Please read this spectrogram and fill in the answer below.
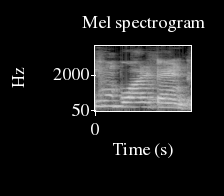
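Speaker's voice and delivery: Important slowly split into im-por-tent; syllable by syllable. Shown as a demonstration. Teacher counts syllables for the class, important said slowly in parts. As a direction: say important in three slow syllables. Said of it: "ये भी तीन syllable का है".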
